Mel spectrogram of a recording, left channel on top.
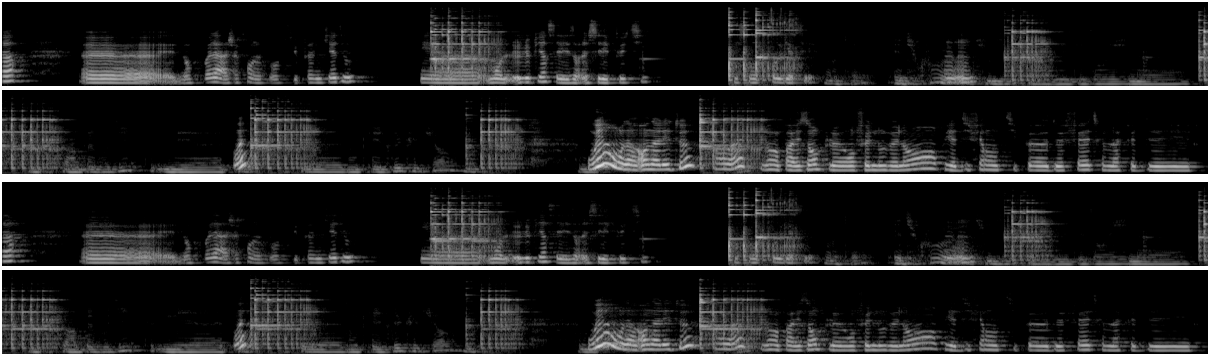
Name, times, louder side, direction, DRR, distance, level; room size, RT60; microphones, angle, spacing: voice 1, 0.0-2.8 3.1-3.5 4.2-6.4 7.3-8.1 9.4-9.7 14.4-14.5 17.3-17.5 17.9-22.0 22.3-23.9, left 4 dB, 75° left, 3 dB, 0.6 m, -26 dB
sound 1, 4.3-5.0 7.3-8.0 10.0-10.5 12.0-12.7 14.5-15.2 16.7-17.3 19.0-19.7, left 2 dB, 10° left, 0.6 m, -26 dB
voice 2, 8.2-11.8 12.3-14.5 15.0-16.8 17.8-18.0 19.4-19.5, left 1 dB, 15° right, 2 dB, 2.4 m, -44 dB
19.5 x 13.5 x 3.1 m, 0.38 s
head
